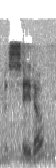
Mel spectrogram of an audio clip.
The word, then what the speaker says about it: Msida: So Valletta is the main city, and then we went to the marina there in Mesida. – Mesida. – M-S-I-D-A.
